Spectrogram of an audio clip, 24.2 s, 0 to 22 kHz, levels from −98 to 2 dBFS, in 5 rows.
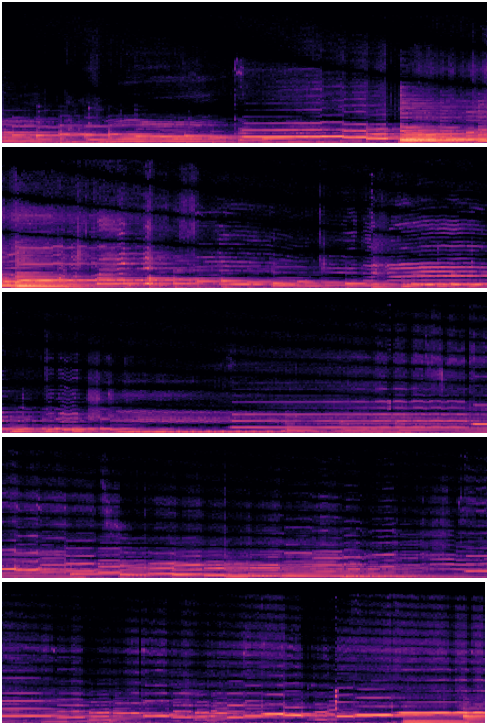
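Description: A slow flanging runs through the whole clip, with comb notches sweeping gradually across the spectrum when the channels are summed to mono. This is the two channels drifting apart: they come from separately clocked devices a few tens of parts per million apart, so the delay between them creeps to a little under a millisecond by the end.

Brief chirps, squawks, clicks or short holes break in at 8.51 to 8.55 s, at 13.54 s, and at 22.69 to 22.73 s. These come from damaged data in the compressed stream: corrupted bytes make the decoder misread those frames and lose sync until it finds the next frame header.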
